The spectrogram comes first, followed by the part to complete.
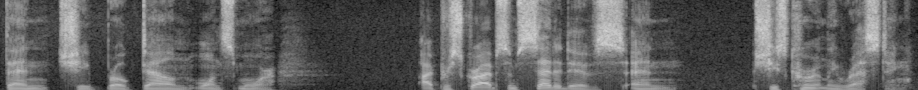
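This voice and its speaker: An actor playing a solemn household doctor in a video game, speaking in a formal, measured way. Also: male voice, low voice, animated, fairly bright tone, slightly rough, heavily acted. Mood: solemn, regretful. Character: grave, measured male household doctor bearing sad news.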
